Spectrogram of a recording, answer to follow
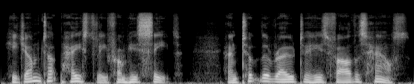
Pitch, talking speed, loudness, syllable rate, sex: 110 Hz, 215 wpm, -17 LUFS, 5.5 syllables/s, male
